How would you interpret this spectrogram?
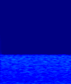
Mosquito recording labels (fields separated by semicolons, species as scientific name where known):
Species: Anopheles gambiae s.s.; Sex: female; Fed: unfed; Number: one; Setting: insect culture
